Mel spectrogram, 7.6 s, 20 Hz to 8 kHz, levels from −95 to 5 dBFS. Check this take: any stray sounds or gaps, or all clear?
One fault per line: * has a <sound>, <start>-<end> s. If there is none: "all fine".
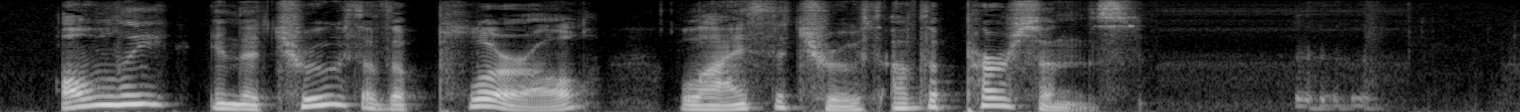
* has a laugh, 6.5-7.0 s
